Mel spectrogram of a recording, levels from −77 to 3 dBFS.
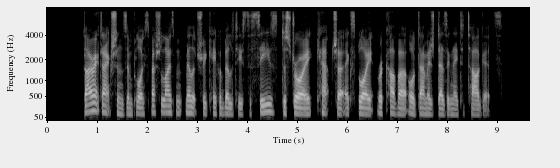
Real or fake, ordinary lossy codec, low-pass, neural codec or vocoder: real; none; 7.2 kHz; none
